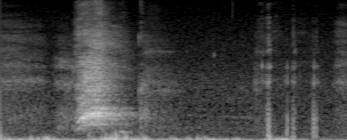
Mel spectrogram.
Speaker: know if you can hear that it's pretty good sneezing bless you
